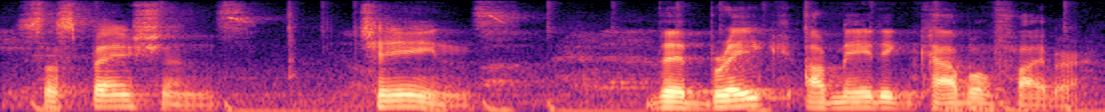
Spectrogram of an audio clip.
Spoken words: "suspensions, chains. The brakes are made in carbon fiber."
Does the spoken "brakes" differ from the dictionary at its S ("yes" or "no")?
yes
